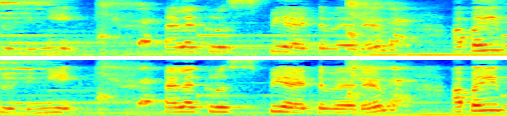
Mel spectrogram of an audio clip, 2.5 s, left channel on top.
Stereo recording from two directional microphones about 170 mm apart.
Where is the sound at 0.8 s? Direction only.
45° right (ahead or behind).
